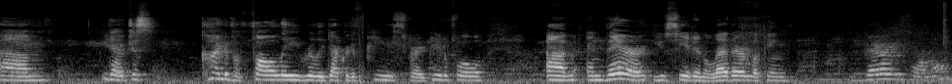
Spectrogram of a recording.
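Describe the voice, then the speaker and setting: Medium-pitched female speech at a moderate pace, with noticeable background noise and audible room echo. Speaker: interior designer. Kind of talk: showroom walkthrough. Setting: trade show showroom. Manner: enthusiastic. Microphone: muffled by face mask.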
